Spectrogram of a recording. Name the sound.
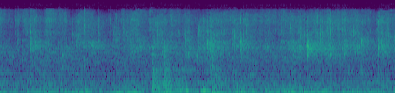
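water running from a tap while washing hands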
